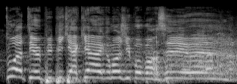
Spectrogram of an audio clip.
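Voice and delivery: high, loud schoolyard jeer; childish insult shout. Retold or imitated. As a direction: yell it like a kid on the playground. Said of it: "t'es comme". (cri d'insulte enfantine, très aigu et fort)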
